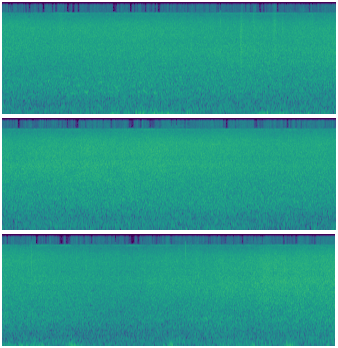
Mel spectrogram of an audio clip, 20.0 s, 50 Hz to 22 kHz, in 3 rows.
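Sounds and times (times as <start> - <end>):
rain: 0.0 - 20.0
strong wind: 0.0 - 20.0
wind buffeting microphone: 0.1 - 6.7, 13.0 - 15.7, 16.4 - 20.0.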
